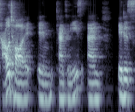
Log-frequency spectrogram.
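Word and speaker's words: 炒菜: So, frying vegetables is pronounced cao chai in Cantonese, and it is slang for single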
